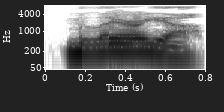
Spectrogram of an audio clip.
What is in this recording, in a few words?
"Malaria", English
